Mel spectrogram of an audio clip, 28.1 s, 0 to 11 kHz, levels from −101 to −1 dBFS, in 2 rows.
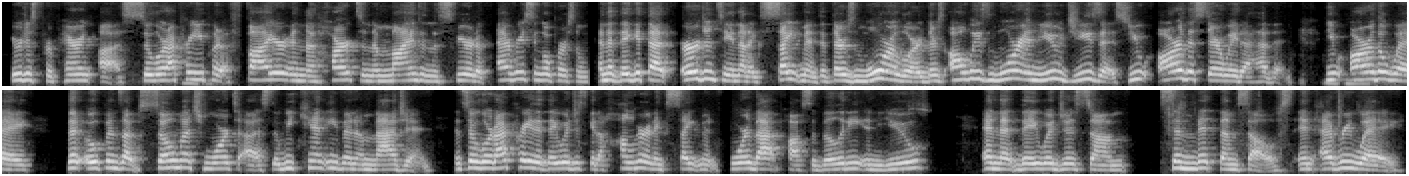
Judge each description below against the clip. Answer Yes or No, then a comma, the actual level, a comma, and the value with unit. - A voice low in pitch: No, high, 230 Hz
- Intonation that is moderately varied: Yes, average, 3.6 semitones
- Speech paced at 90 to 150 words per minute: No, fast, 205 wpm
